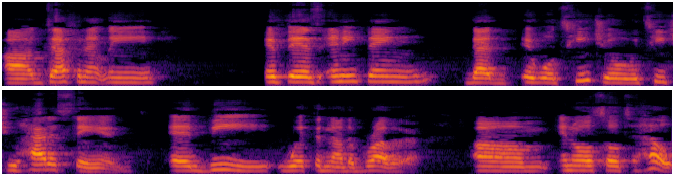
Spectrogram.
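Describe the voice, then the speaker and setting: Speaking at a fairly slow pace with a New York accent, this voice has an animated tone and ordinary pitch variation. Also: woman. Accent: New York accent, unchanged. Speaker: podcast co-host. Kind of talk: casual chat.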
